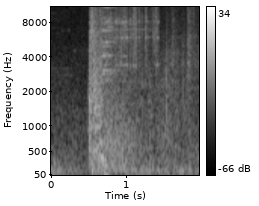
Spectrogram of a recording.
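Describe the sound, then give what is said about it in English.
A soldier smashes the lock on a barn. After a quiet start, one sharp, loud crash is followed by a rattling, rustling tail that slowly fades. “A soldier smashes the lock on a barn, and Ekius goes inside.”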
